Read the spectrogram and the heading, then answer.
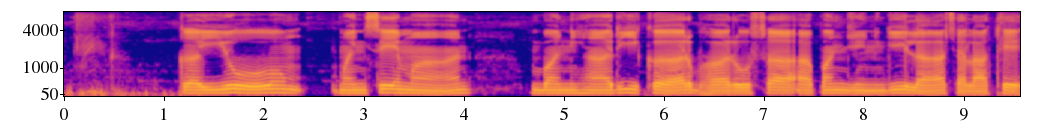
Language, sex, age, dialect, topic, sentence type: Chhattisgarhi, male, 18-24, Northern/Bhandar, agriculture, statement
